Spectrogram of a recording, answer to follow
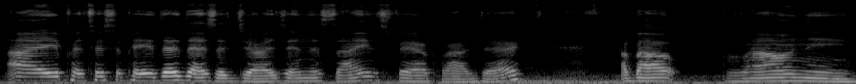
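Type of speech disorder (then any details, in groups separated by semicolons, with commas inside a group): Bulbar dysarthria; bulbar onset ALS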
